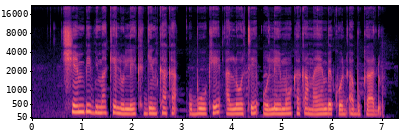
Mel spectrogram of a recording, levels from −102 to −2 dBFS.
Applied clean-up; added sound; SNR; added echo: none; none; none; none.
